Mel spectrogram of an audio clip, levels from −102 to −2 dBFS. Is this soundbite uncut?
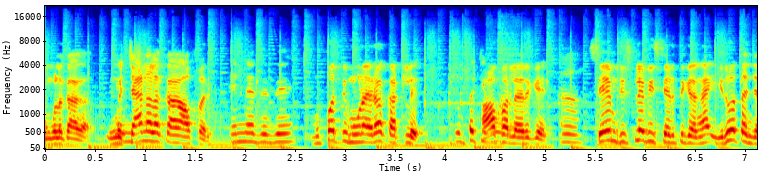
yes; 0 cuts

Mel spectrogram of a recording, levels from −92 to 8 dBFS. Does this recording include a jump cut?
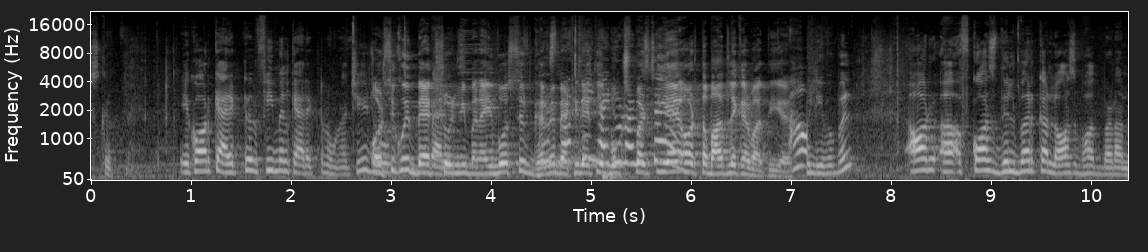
yes; 1 cut; at 7.2 s

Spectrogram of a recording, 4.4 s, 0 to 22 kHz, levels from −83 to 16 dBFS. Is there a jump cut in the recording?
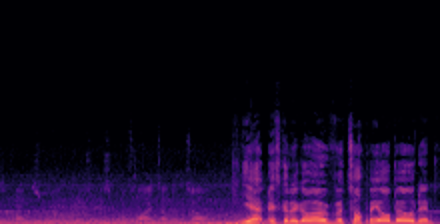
no; 0 cuts

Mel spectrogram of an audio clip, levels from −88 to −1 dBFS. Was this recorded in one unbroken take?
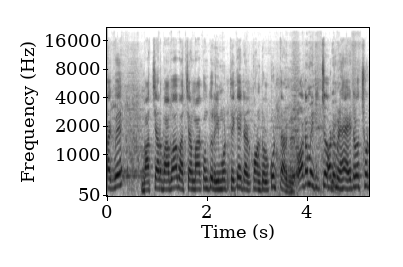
yes; 0 cuts

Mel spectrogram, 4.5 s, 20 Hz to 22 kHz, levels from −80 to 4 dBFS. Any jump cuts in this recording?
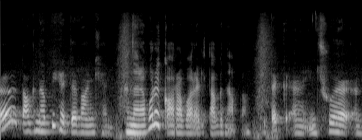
yes; 2 cuts; at 1.5 s, 3.3 s

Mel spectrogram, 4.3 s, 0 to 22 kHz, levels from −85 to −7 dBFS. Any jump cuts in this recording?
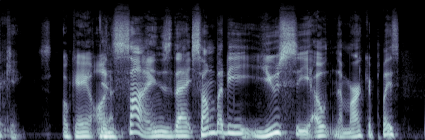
yes; 1 cut; at 1.9 s

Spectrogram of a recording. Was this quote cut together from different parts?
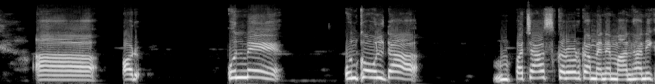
no; 0 cuts

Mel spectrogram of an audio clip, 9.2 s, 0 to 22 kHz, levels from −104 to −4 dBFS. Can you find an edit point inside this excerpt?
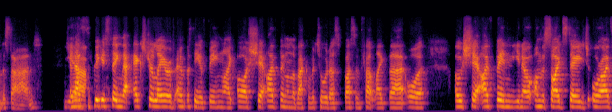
no; 0 cuts

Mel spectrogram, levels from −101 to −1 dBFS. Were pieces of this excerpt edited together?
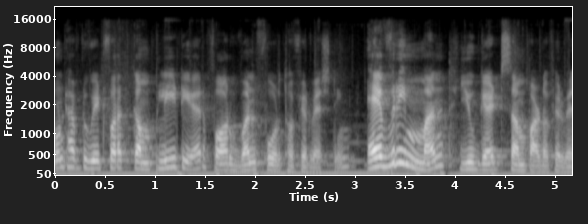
no; 0 cuts

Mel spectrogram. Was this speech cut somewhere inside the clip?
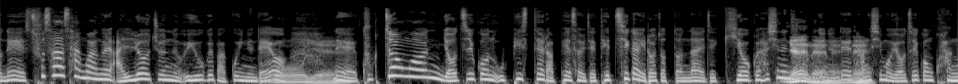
yes; 1 cut; at 2.3 s

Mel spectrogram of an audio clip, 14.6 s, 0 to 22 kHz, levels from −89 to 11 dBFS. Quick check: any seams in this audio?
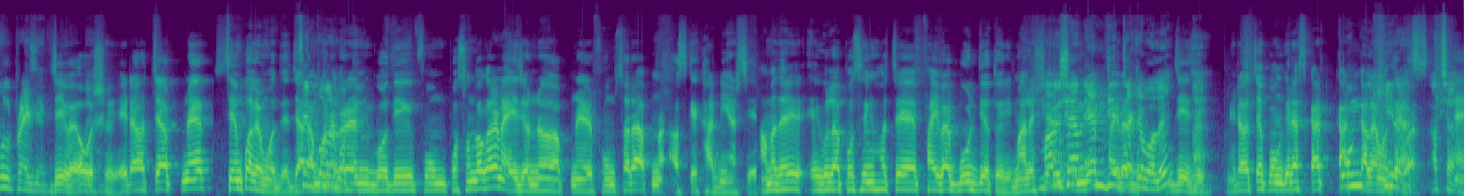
yes; 3 cuts; at 2.2 s, 7.5 s, 12.2 s

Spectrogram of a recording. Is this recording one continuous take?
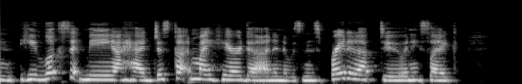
yes; 0 cuts

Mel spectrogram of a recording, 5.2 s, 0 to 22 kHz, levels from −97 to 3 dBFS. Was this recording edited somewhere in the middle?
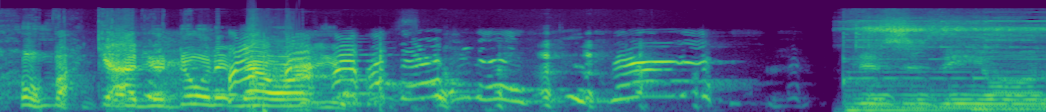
yes; 1 cut; at 4.2 s

